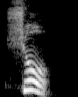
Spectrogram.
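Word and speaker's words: 勝: 胜负的胜，音读的时候读作 show show，比如 kesho sen kesho sen kesho sen 是决赛的意思。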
